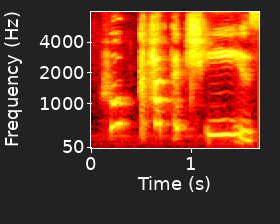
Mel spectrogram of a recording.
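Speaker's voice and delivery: high squeaky rat; rat's voice. Acted. Rat teasing about the smell, high squeaky.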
